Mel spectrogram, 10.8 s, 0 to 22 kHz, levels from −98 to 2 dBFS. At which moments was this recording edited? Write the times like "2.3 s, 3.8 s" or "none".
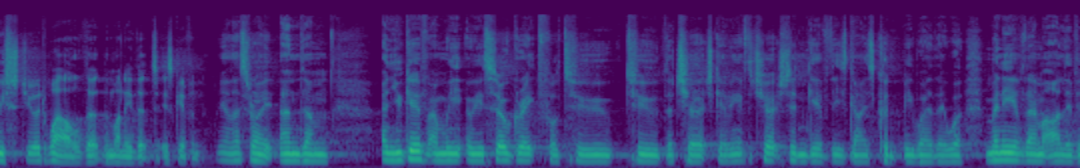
1.6 s, 2.0 s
